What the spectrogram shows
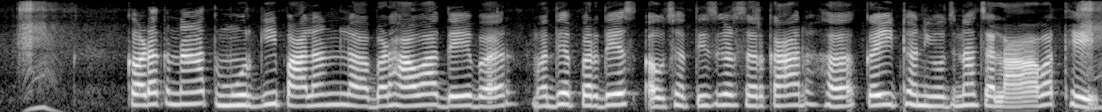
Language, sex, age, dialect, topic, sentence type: Chhattisgarhi, female, 31-35, Northern/Bhandar, agriculture, statement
